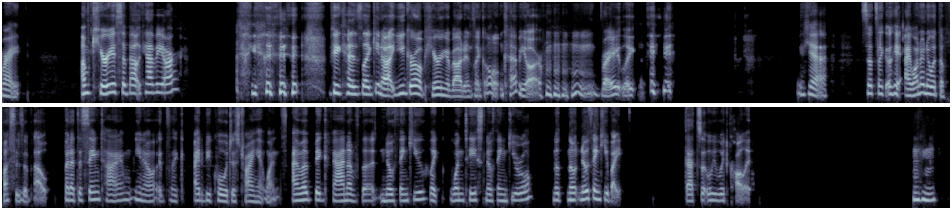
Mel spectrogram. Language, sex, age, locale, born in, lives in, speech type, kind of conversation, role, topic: English, female, 35-39, en-US, United States, United States, conversation, unstructured, none, Why do people care so much about what others eat?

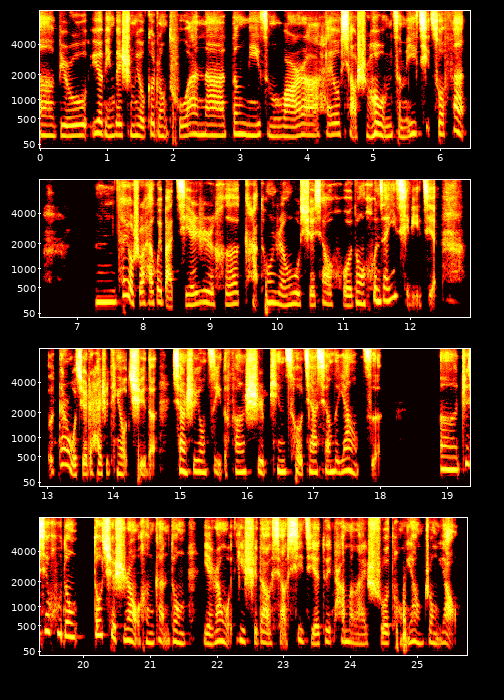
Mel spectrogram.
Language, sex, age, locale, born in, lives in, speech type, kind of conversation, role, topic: Chinese, female, 40-44, zh-CN, China, United States, read, expert-assistant, asker, 你觉得家乡的风俗和节日对你来说意味着什么？如果没有这些传统，你会有什么不同的感受？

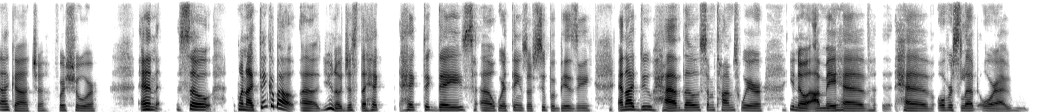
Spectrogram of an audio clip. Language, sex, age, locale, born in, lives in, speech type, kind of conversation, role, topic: English, female, 65-69, en-US, United States, United States, conversation, unstructured, none, What does a balanced morning routine look like for you, and what makes it meaningful?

